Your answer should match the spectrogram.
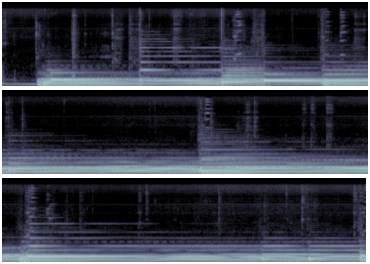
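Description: Keyboard played piano-style: slow, held chords. A new chord is struck every one to four seconds, starting about half a second in.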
